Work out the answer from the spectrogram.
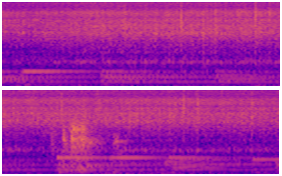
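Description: Chopped vegetables frying in hot ghee in a pan, a steady sizzle, with soft background music of held notes. A brief louder burst comes about three and a half seconds in.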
